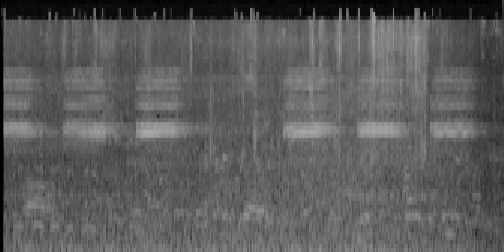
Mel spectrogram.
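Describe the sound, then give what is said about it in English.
A hotel fire alarm going off in the middle of the night: loud repeated high-pitched electronic beeps in bursts, with a pause partway through, over a dense rumbling wash of noise. “so that's the sound of the alarm that we actually heard and got in the middle of the night. The sound of the fire alarm was super loud.”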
